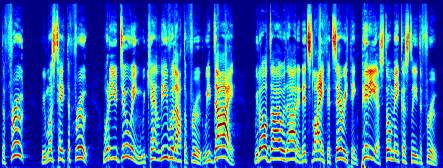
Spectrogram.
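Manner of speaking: high, loud desperate wailing; shrieking plea. Acted. Lotus eaters to their friends, shrieking pleas. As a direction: plead like an addict torn away. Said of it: "struggled and pleaded and shrieked".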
